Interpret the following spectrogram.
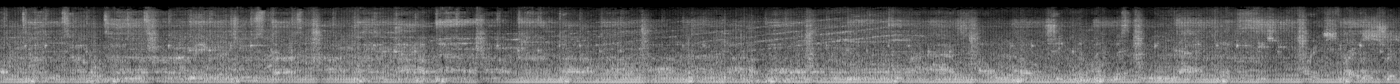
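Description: Rap music with a deep, steady bass line played loud on a car audio system of fifteen Sundown Audio SA-10 subwoofers, heard from inside the car.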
